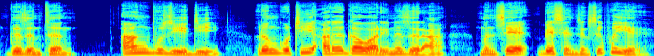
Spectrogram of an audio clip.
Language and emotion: Bodo, surprised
